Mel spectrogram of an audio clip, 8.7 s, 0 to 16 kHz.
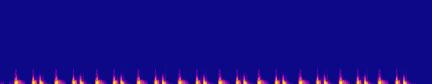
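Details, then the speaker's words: Third heart sound (S3): regular heartbeat about 73 a minute with a soft, low extra thud just after the second sound, an S3 gallop. "a third heart sound can be difficult to detect because it occurs in the shadow of a louder second heart sound a third heart sound can occur in volume overload states such as mitro regurgitation"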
